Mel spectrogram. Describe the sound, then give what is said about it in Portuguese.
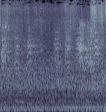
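A harsh, raspy bird squawk, drawn out and grating, with a buzzy low-pitched edge and no talking over it. “É um pássaro. Sim, é um pássaro.”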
